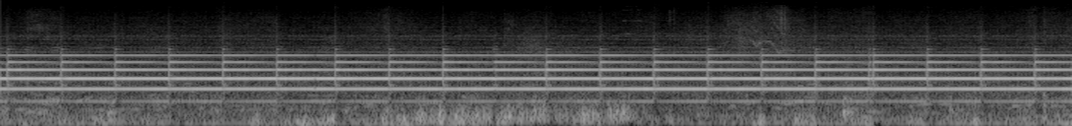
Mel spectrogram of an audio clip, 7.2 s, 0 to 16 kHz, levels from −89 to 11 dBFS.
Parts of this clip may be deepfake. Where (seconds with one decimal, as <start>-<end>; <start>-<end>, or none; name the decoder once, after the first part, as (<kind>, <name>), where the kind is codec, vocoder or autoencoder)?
none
